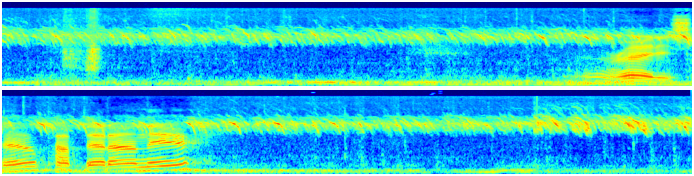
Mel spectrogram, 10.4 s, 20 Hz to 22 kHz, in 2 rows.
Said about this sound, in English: Oh, can you hear them all? Listen to them. So I have 9 boxes of baby chicks here in the truck, and with the window closed, I just feel like I'm in this incredible aviary sense-around thing.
